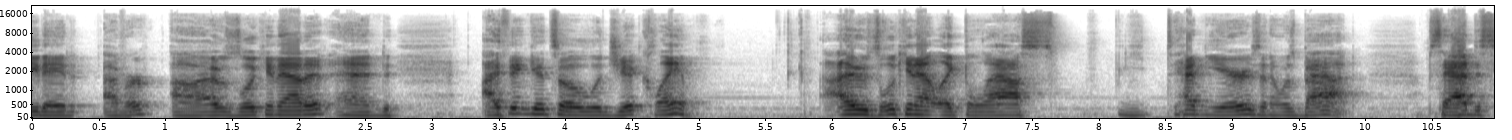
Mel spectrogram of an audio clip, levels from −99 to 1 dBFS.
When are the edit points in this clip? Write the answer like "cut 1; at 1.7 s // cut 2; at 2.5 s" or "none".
none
